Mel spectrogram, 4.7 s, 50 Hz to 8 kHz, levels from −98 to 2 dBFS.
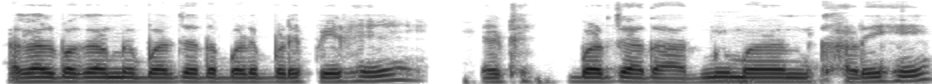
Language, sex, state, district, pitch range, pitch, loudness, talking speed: Chhattisgarhi, male, Chhattisgarh, Sarguja, 140-150 Hz, 145 Hz, -16 LUFS, 190 wpm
